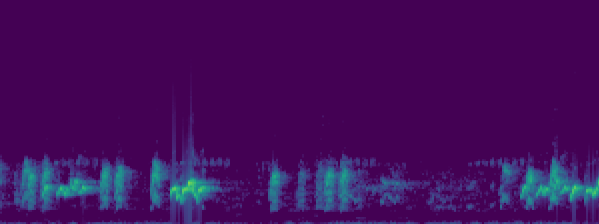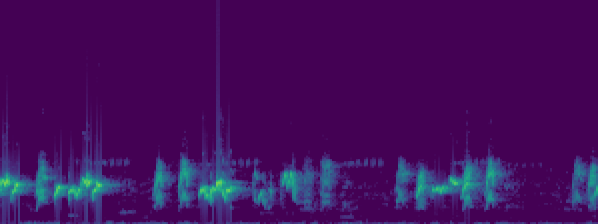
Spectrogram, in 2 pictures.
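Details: Vigorous kutilang song for luring birds into traps: clusters of dry, buzzy ticks and brighter warbled notes come in phrases separated by short pauses, each burst a second or so long.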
